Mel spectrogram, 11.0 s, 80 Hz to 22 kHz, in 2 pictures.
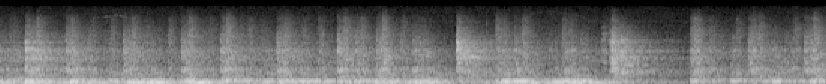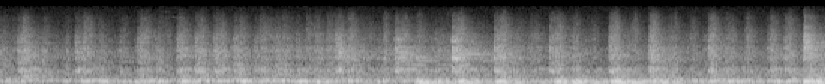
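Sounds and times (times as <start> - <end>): drums beating steady rhythm: 0.0 - 11.0.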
